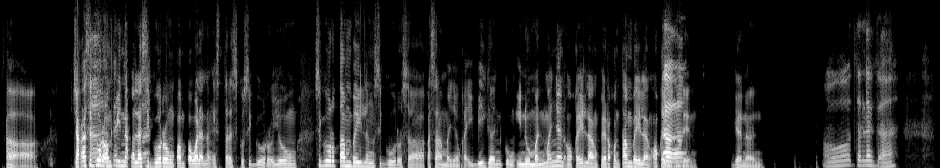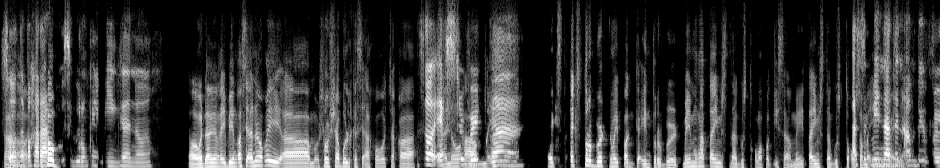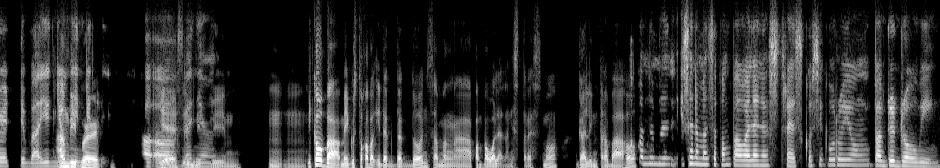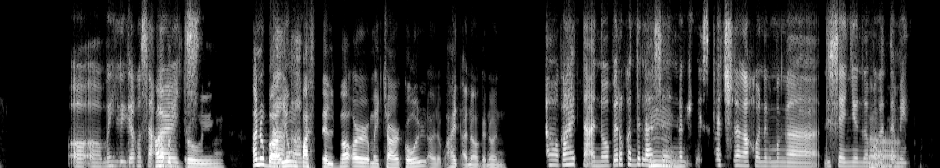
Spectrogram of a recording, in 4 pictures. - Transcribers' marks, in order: in English: "extrovert"; in English: "extrovert"; in English: "ambivert"; in English: "Ambivert"; tapping
- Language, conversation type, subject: Filipino, unstructured, Paano ka nagpapahinga pagkatapos ng mahabang araw?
